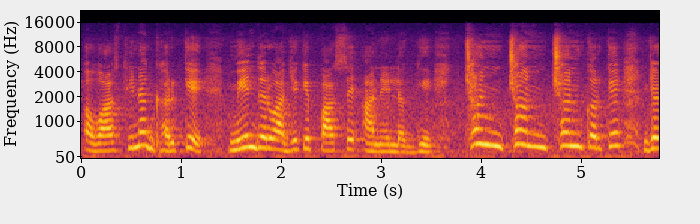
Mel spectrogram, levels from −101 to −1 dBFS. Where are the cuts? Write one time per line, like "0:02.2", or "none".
none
